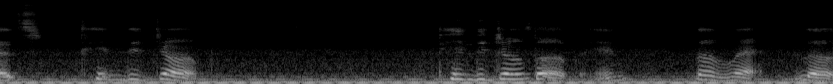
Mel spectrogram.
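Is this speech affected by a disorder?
Yes: cerebral palsy; speech somewhat affected.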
